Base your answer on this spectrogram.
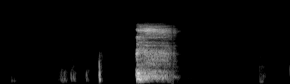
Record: cough_length: 2.9 s
cough_amplitude: 28592
cough_signal_mean_std_ratio: 0.26
survey_phase: beta (2021-08-13 to 2022-03-07)
age: 18-44
gender: Male
wearing_mask: 'No'
symptom_none: true
smoker_status: Never smoked
respiratory_condition_asthma: false
respiratory_condition_other: false
recruitment_source: REACT
submission_delay: 2 days
covid_test_result: Negative
covid_test_method: RT-qPCR
influenza_a_test_result: Negative
influenza_b_test_result: Negative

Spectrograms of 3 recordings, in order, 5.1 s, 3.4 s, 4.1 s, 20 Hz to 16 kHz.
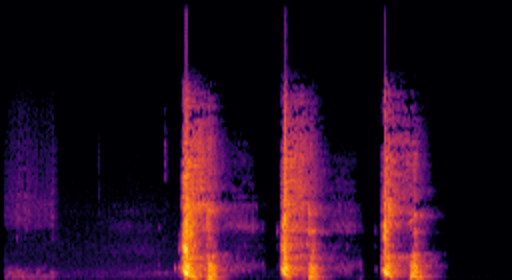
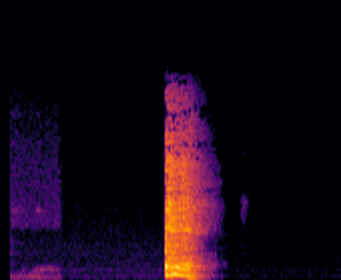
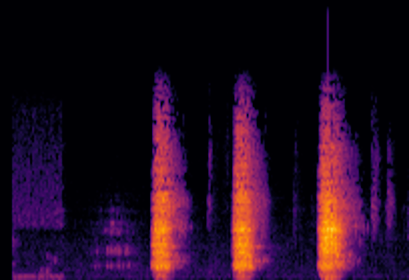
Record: three_cough_length: 5.1 s
three_cough_amplitude: 32768
three_cough_signal_mean_std_ratio: 0.25
cough_length: 3.4 s
cough_amplitude: 30346
cough_signal_mean_std_ratio: 0.24
exhalation_length: 4.1 s
exhalation_amplitude: 32767
exhalation_signal_mean_std_ratio: 0.29
survey_phase: beta (2021-08-13 to 2022-03-07)
age: 45-64
gender: Female
wearing_mask: 'No'
symptom_cough_any: true
smoker_status: Ex-smoker
respiratory_condition_asthma: false
respiratory_condition_other: false
recruitment_source: REACT
submission_delay: 2 days
covid_test_result: Negative
covid_test_method: RT-qPCR
influenza_a_test_result: Negative
influenza_b_test_result: Negative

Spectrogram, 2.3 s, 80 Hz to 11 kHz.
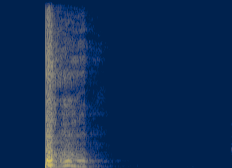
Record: cough_length: 2.3 s
cough_amplitude: 32768
cough_signal_mean_std_ratio: 0.26
survey_phase: beta (2021-08-13 to 2022-03-07)
age: 65+
gender: Male
wearing_mask: 'No'
symptom_none: true
smoker_status: Never smoked
respiratory_condition_asthma: false
respiratory_condition_other: false
recruitment_source: REACT
submission_delay: 7 days
covid_test_result: Negative
covid_test_method: RT-qPCR
influenza_a_test_result: Negative
influenza_b_test_result: Negative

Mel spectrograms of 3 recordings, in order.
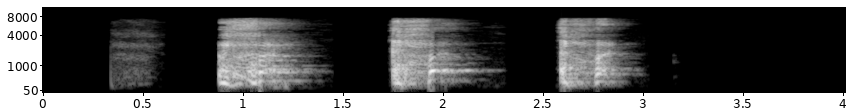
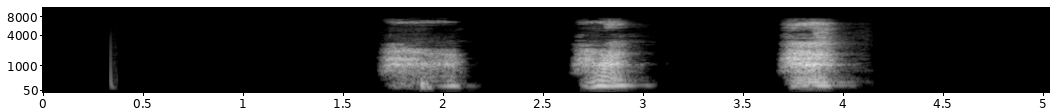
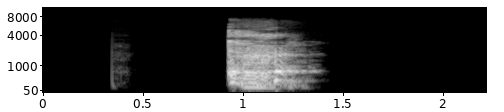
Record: three_cough_length: 4.0 s
three_cough_amplitude: 32767
three_cough_signal_mean_std_ratio: 0.36
exhalation_length: 5.0 s
exhalation_amplitude: 20375
exhalation_signal_mean_std_ratio: 0.3
cough_length: 2.2 s
cough_amplitude: 27415
cough_signal_mean_std_ratio: 0.31
survey_phase: beta (2021-08-13 to 2022-03-07)
age: 45-64
gender: Female
wearing_mask: 'No'
symptom_none: true
smoker_status: Current smoker (e-cigarettes or vapes only)
respiratory_condition_asthma: false
respiratory_condition_other: false
recruitment_source: REACT
submission_delay: 1 day
covid_test_result: Negative
covid_test_method: RT-qPCR
influenza_a_test_result: Negative
influenza_b_test_result: Negative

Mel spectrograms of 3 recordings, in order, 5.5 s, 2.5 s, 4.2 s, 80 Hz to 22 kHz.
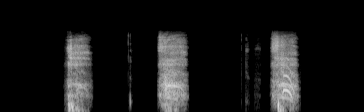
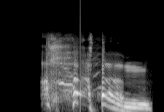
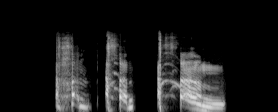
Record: exhalation_length: 5.5 s
exhalation_amplitude: 26838
exhalation_signal_mean_std_ratio: 0.34
cough_length: 2.5 s
cough_amplitude: 27386
cough_signal_mean_std_ratio: 0.66
three_cough_length: 4.2 s
three_cough_amplitude: 27936
three_cough_signal_mean_std_ratio: 0.48
survey_phase: beta (2021-08-13 to 2022-03-07)
age: 45-64
gender: Male
wearing_mask: 'No'
symptom_none: true
smoker_status: Ex-smoker
respiratory_condition_asthma: false
respiratory_condition_other: false
recruitment_source: REACT
submission_delay: 1 day
covid_test_result: Negative
covid_test_method: RT-qPCR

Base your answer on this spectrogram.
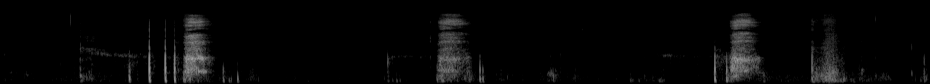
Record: exhalation_length: 9.3 s
exhalation_amplitude: 11857
exhalation_signal_mean_std_ratio: 0.27
survey_phase: beta (2021-08-13 to 2022-03-07)
age: 45-64
gender: Female
wearing_mask: 'No'
symptom_new_continuous_cough: true
symptom_runny_or_blocked_nose: true
symptom_sore_throat: true
symptom_diarrhoea: true
symptom_fatigue: true
symptom_fever_high_temperature: true
symptom_headache: true
symptom_onset: 8 days
smoker_status: Never smoked
respiratory_condition_asthma: false
respiratory_condition_other: false
recruitment_source: Test and Trace
submission_delay: 2 days
covid_test_result: Negative
covid_test_method: RT-qPCR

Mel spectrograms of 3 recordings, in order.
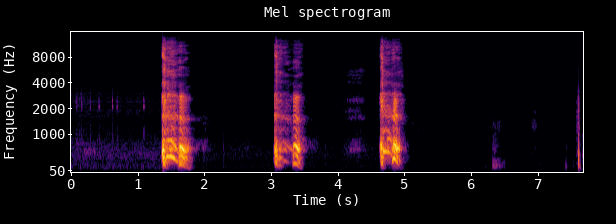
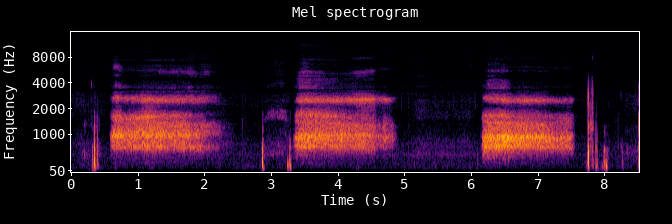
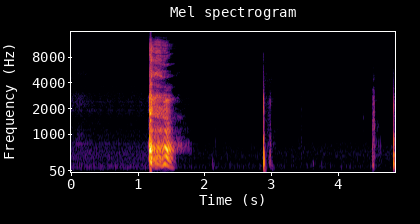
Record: three_cough_length: 7.7 s
three_cough_amplitude: 29811
three_cough_signal_mean_std_ratio: 0.27
exhalation_length: 8.5 s
exhalation_amplitude: 22679
exhalation_signal_mean_std_ratio: 0.62
cough_length: 4.9 s
cough_amplitude: 32768
cough_signal_mean_std_ratio: 0.15
survey_phase: alpha (2021-03-01 to 2021-08-12)
age: 65+
gender: Male
wearing_mask: 'No'
symptom_none: true
smoker_status: Never smoked
respiratory_condition_asthma: false
respiratory_condition_other: false
recruitment_source: REACT
submission_delay: 1 day
covid_test_result: Negative
covid_test_method: RT-qPCR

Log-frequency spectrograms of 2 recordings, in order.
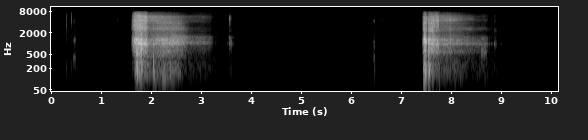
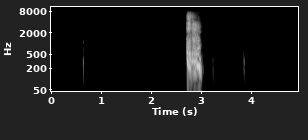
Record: exhalation_length: 10.2 s
exhalation_amplitude: 29836
exhalation_signal_mean_std_ratio: 0.26
cough_length: 4.9 s
cough_amplitude: 28189
cough_signal_mean_std_ratio: 0.19
survey_phase: beta (2021-08-13 to 2022-03-07)
age: 65+
gender: Male
wearing_mask: 'No'
symptom_runny_or_blocked_nose: true
smoker_status: Ex-smoker
respiratory_condition_asthma: false
respiratory_condition_other: false
recruitment_source: Test and Trace
submission_delay: 2 days
covid_test_result: Positive
covid_test_method: RT-qPCR
covid_ct_value: 15.5
covid_ct_gene: ORF1ab gene
covid_ct_mean: 15.9
covid_viral_load: 6000000 copies/ml
covid_viral_load_category: High viral load (>1M copies/ml)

